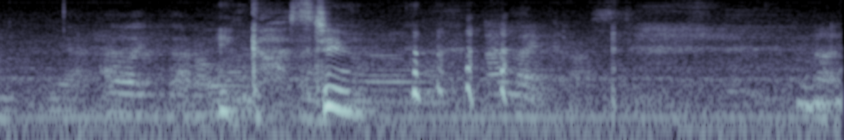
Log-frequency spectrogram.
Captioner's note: laughing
